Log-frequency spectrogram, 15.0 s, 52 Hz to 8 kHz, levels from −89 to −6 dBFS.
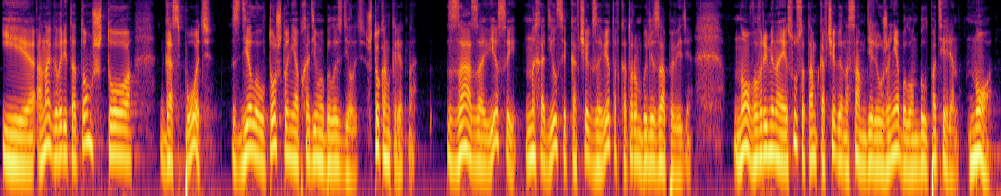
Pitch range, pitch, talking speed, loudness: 125-155 Hz, 135 Hz, 160 wpm, -17 LUFS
